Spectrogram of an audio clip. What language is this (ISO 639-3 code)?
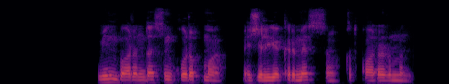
tat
